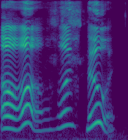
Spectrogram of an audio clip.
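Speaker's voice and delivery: stretched out, big and slow. Agreeing to put ten minutes on the clock: sounding like Yogi Bear. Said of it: "You sound like Yogi Bear".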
